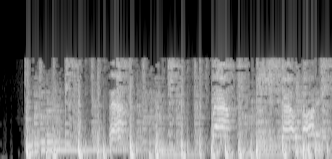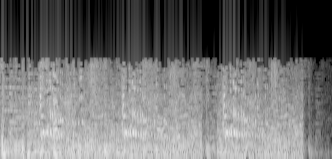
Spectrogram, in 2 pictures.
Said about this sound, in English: Alright, you gotta love those turkeys. Wow.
